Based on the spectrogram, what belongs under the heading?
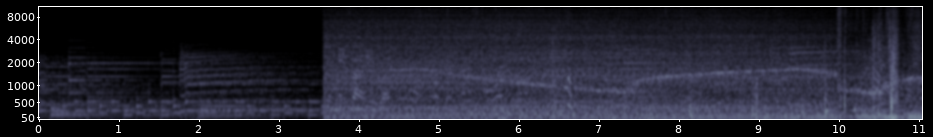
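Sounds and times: emergency vehicle siren wailing: 3.6s - 11.0s.

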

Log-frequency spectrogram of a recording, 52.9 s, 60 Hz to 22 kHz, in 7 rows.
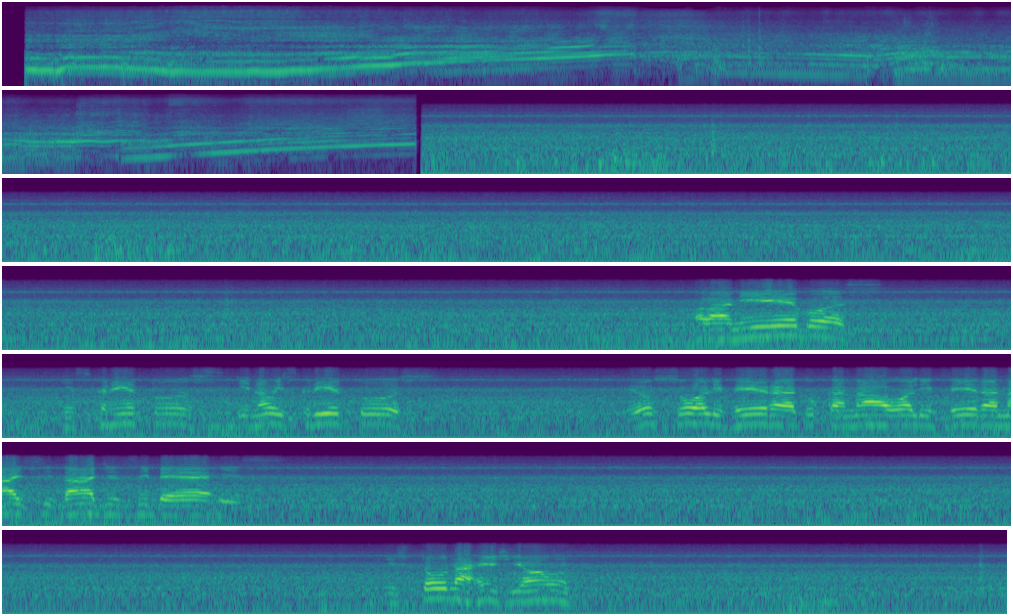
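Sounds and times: racing car engine revving: 0.2s - 10.7s
road and engine noise in car: 0.2s - 52.9s
tyre squeal: 4.5s - 9.2s.

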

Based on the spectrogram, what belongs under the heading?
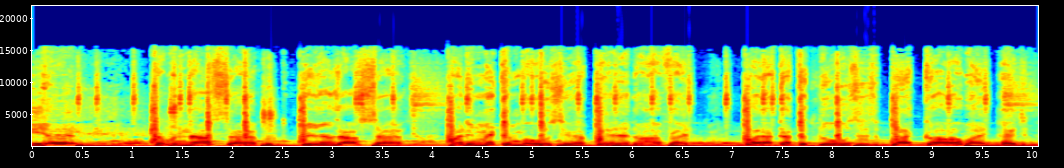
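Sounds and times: melodic line: 0.0s - 10.0s
trap beat: 0.0s - 10.0s
deep bass notes: 0.5s - 1.4s, 2.3s - 4.7s, 5.3s - 10.0s
ticking hi-hats: 0.5s - 10.0s.

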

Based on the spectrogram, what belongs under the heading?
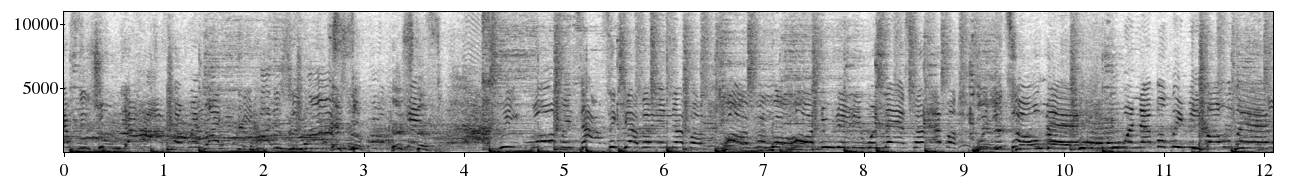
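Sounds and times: crowd cheering and singing along: 0.0s - 12.0s
live hip-hop concert music: 0.0s - 12.0s.

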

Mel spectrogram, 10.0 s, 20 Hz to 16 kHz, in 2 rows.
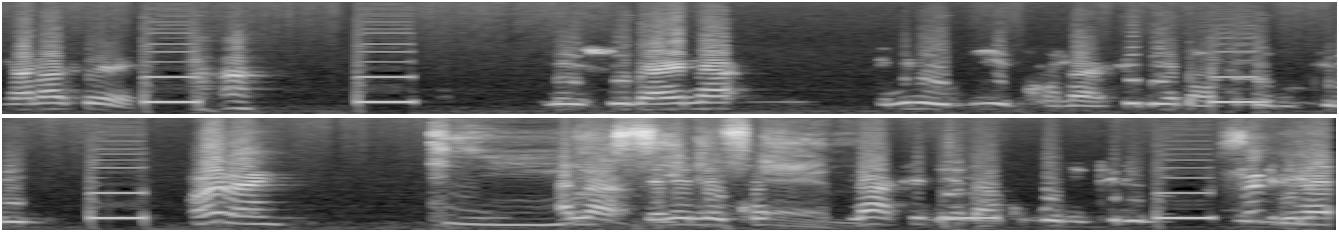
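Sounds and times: person talking over phone line: 6.6s - 10.0s.

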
